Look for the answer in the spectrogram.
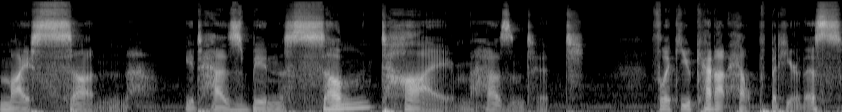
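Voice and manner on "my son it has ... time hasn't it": very slow, deliberate, demonic, fiendish voice. Game master voicing the pit fiend as its voice rings out again: booming pit fiend voice. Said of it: "the pit fiend's voice booms out again".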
